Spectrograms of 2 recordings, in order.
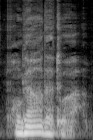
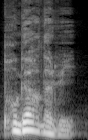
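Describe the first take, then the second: First: Contained warning, GARDE À TOI falling; measured first warning, TOI unforced; grave warning. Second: Higher, louder GARDE À LUI; urgent, loud stress on GARDE À LUI; forceful warning. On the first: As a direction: warn with restraint on GARDE À TOI. First of two escalating warnings. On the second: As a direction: raise the voice to warn on GARDE. Second warning, escalated. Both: A narrator's reading.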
